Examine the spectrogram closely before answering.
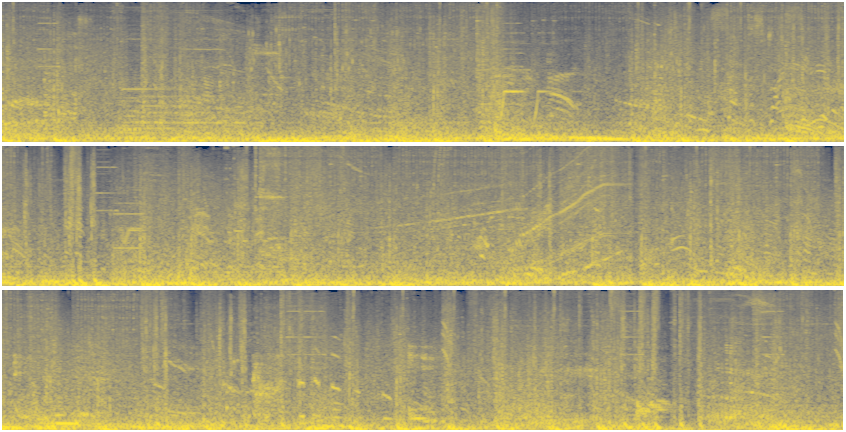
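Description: Pistols fire in rapid bursts.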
